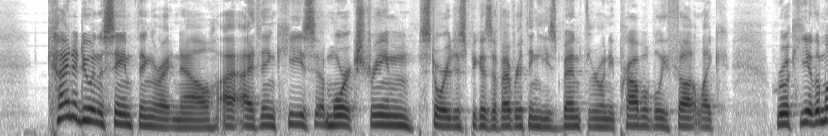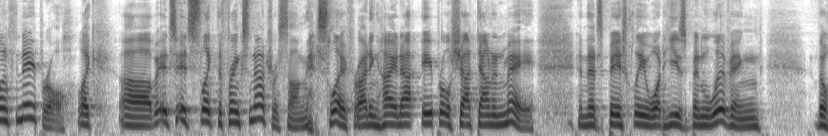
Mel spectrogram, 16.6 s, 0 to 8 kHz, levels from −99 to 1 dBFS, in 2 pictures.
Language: English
